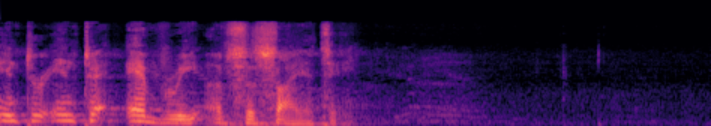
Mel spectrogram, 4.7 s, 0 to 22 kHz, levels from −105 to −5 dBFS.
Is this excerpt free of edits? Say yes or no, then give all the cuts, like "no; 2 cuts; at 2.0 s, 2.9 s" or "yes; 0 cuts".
no; 1 cut; at 1.4 s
